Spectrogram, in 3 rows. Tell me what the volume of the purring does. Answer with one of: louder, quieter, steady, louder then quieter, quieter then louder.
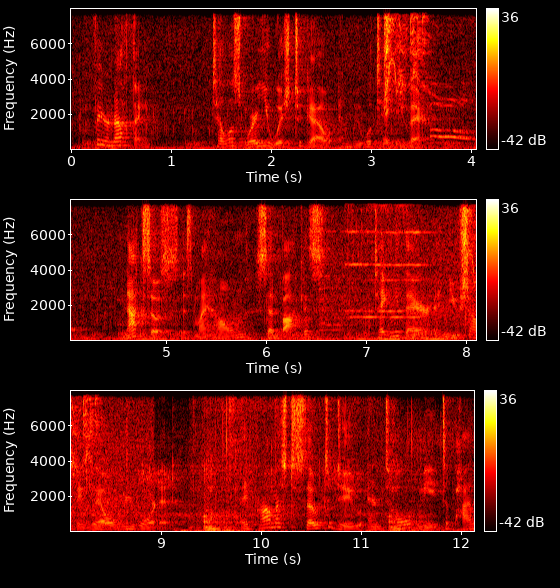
louder.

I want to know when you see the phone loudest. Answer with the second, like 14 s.
4 s.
